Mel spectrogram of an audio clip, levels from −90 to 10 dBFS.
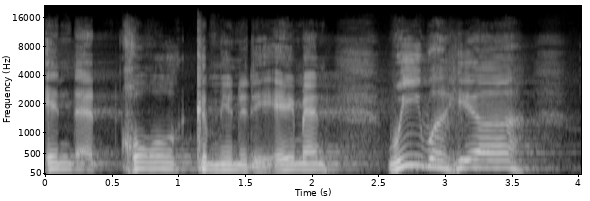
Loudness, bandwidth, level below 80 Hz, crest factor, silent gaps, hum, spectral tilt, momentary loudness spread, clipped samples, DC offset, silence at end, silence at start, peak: -19 LUFS; 15.5 kHz; -58 dBFS; 18 dB; none; none; -5.5 dB/octave; 7 LU; under 0.1%; under 0.1%; 0.15 s; 0 s; -2 dBFS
